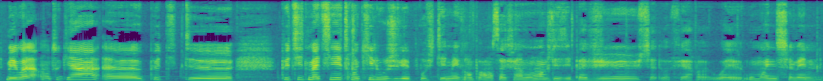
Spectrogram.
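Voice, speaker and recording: A young woman talks to her camera at home in a loose, chatty way. She rambles and restarts her sentences often, filling the gaps with little hesitations. Her voice sits at an ordinary middle pitch. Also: steady tone, a little fast. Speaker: vlogger. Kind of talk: casual chat to camera.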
